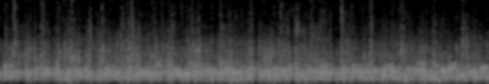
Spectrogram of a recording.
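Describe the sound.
Audience applause welcoming a speaker on stage: loud, dense clapping that holds a steady level throughout without pause.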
